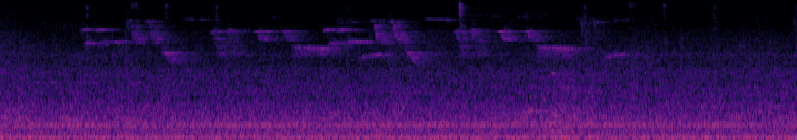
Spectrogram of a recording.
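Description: A run of quick, high bird-like chirps, short notes repeated over about five seconds, heard over a steady low hum and rumble.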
